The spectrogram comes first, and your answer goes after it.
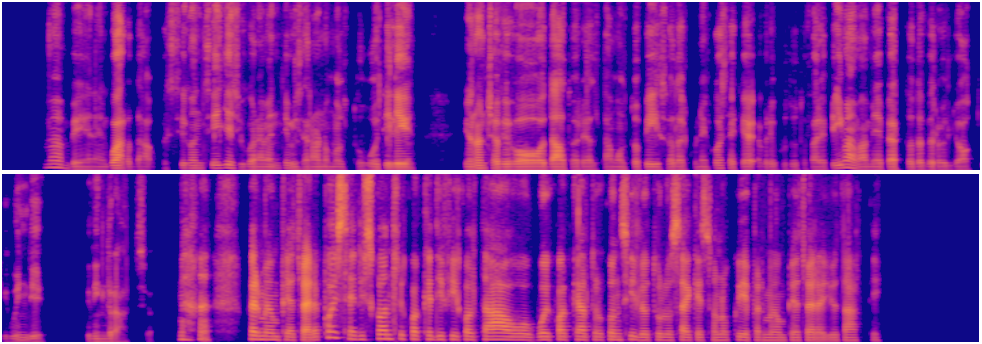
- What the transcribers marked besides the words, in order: chuckle; "qualche" said as "quacche"
- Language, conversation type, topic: Italian, advice, Perché faccio fatica a iniziare un nuovo obiettivo personale?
